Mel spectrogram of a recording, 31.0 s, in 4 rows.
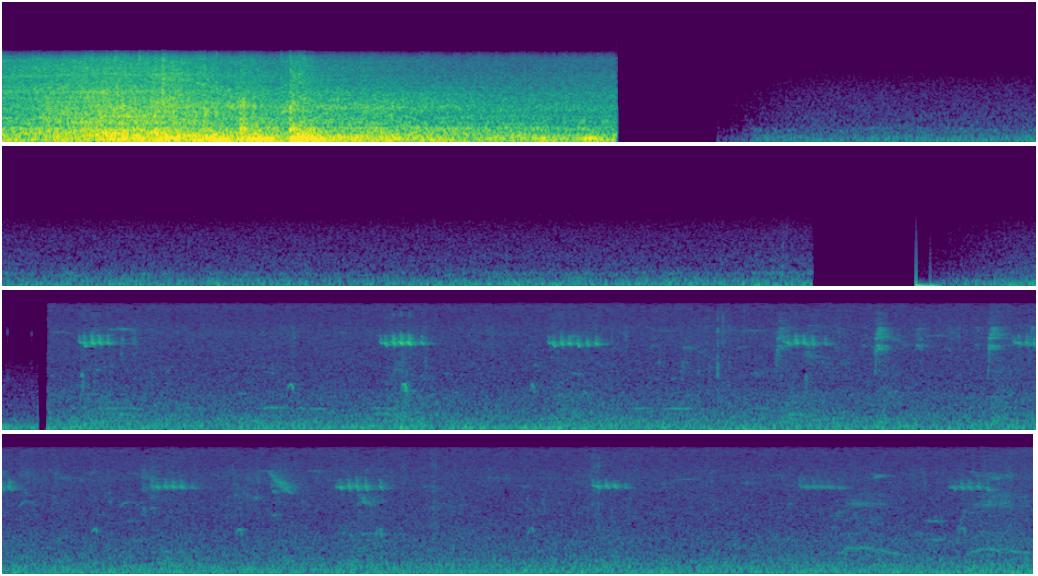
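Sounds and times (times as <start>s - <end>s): high-pitched bird calls: 17.4s - 18.8s, 29.2s - 31.0s.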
